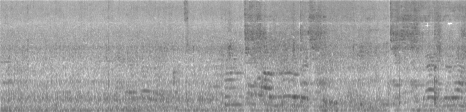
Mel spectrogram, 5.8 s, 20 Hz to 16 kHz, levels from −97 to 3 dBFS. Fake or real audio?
real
